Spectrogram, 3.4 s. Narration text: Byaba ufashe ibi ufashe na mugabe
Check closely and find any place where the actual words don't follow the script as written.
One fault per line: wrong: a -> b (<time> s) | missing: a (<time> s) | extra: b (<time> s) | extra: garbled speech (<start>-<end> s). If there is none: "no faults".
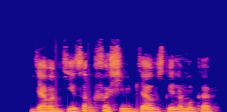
extra: byiza (0.9 s)
wrong: ufashe -> byavuzwe (2.0 s)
